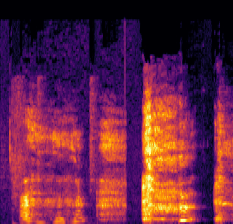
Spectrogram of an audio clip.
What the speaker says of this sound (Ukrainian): горло боліло, і я кашляю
